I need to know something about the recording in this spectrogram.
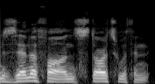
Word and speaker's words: Xenophon: household management that's xenophon's household management the name xenophon starts with an x x e n o p h o n and it's pronounced xenophon xenophon was a friend of socrates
